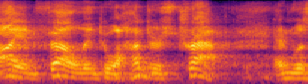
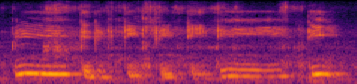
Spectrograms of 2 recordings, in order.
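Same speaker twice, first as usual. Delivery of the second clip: high, soft dee-dee trill; light little scurrying noises in a high voice; tiny high mouse pitter-patter; mouse scampering; 9 semitones higher, 10 dB quieter than usual. Acted. Mouse scampering over lion.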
